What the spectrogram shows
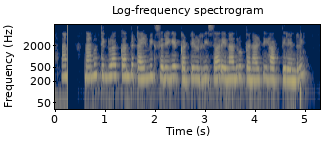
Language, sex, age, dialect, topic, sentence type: Kannada, female, 25-30, Dharwad Kannada, banking, question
